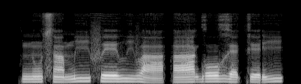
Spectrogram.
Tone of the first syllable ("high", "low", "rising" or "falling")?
low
